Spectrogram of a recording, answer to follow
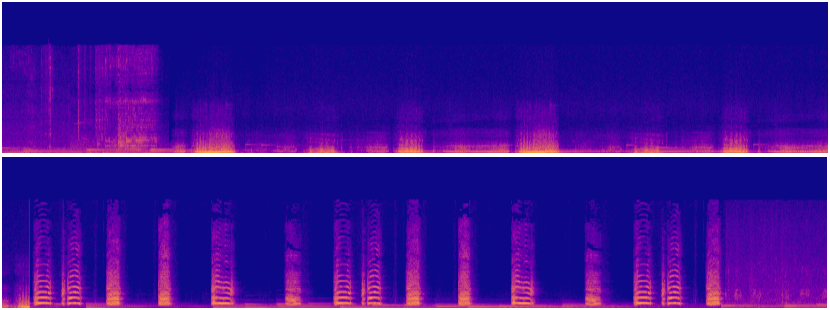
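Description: Soft piano music with loud animal calls laid over it. In the first half come several rough, drawn-out calls a second or two apart. From about halfway there is a quick run of about a dozen short, nasal honking calls.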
